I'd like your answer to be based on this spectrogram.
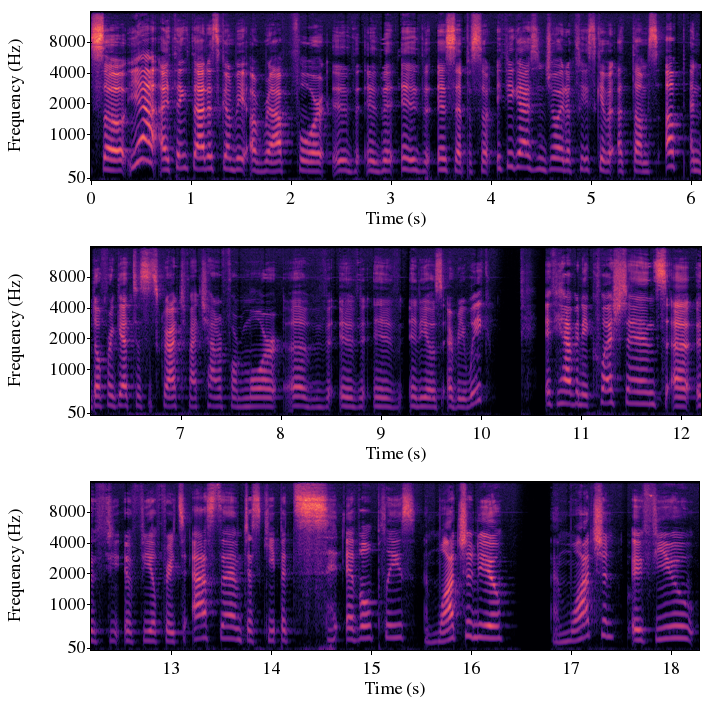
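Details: Adult woman with a self-reported stammer (stuttering) that worsens on bad stammer days and with stress and strains her voice.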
